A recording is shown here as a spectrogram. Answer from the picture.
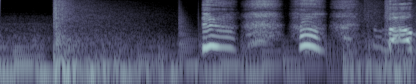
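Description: A woman's short pained cries, three quick gasping sounds about half a second apart starting about a second in, over tense background music with a low drone.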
